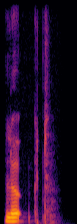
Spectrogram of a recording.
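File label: "looked", British English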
